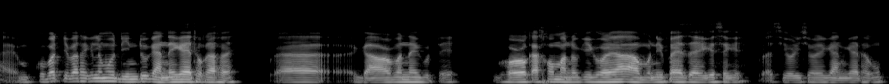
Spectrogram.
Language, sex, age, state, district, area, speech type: Assamese, male, 18-30, Assam, Lakhimpur, rural, spontaneous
